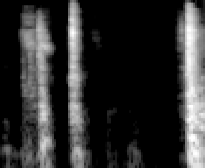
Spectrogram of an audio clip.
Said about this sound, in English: Can you open that door? I think it shouldn't affect the noise too much.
